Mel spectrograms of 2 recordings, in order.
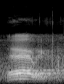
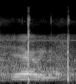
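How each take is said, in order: Both takes have the same delivery.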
